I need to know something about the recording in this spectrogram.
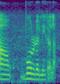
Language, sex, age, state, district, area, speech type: Kannada, female, 30-45, Karnataka, Davanagere, rural, spontaneous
